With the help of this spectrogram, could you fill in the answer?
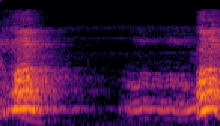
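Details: Pet Labrador Retriever at home gives a short sharp bark, then a drawn-out steady whine, then another bark, all within a second and a half.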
